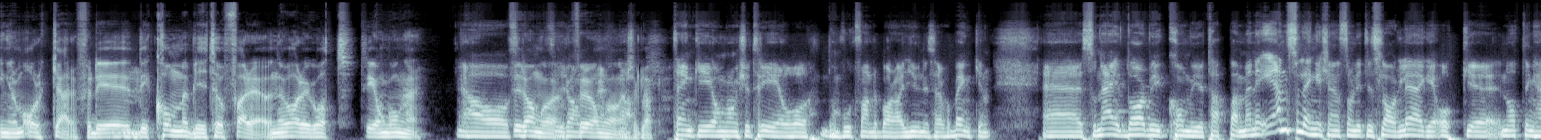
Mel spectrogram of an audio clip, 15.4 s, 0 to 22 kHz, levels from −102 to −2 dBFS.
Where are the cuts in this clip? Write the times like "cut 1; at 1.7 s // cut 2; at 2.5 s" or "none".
cut 1; at 3.6 s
